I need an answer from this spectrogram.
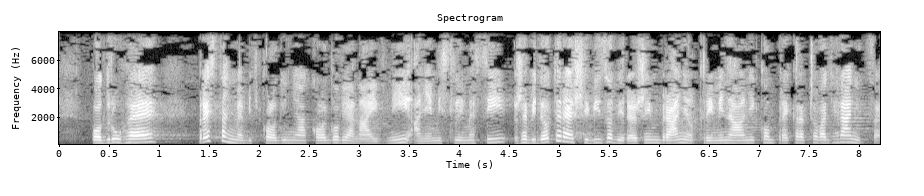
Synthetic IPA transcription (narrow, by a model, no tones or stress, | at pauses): pɔd̪ɾuɦɛː | pɾɛst̪aɲmɛbickɔlɛɡiɲɛːkɔlɛɡɔʋɪanaiʊniːa̰ɲɛmisliːmɛsiʒɛbid̪ɔt̪ɛɾajʃiʋiːzɔʋiːɾɛʒimbɾaːɲilkɾiminaːlɲiːkɔmpɾɛkɾat͡ʃɔʋaɟɦɾaɲit͡sɛ̰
